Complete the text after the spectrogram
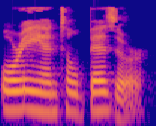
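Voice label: "Oriental Bezoar", English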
